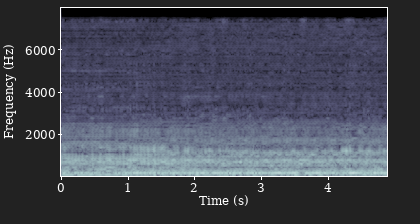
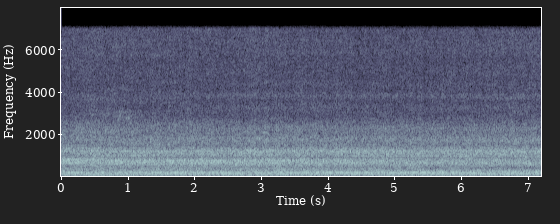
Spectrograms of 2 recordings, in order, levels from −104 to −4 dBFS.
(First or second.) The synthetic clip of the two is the first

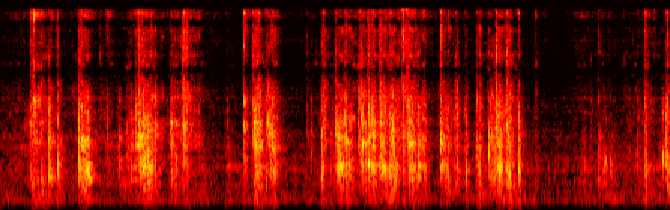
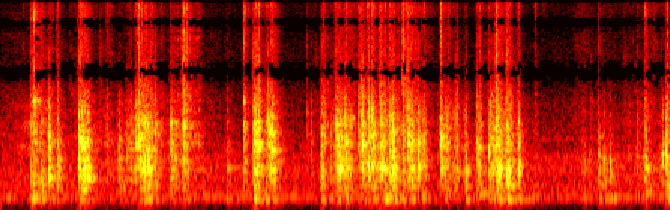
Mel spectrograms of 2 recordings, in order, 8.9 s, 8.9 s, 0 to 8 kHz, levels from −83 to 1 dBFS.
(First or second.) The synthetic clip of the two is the first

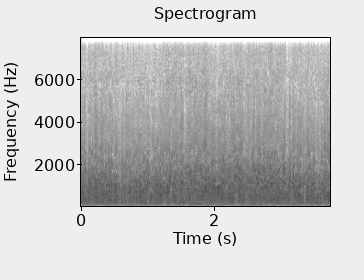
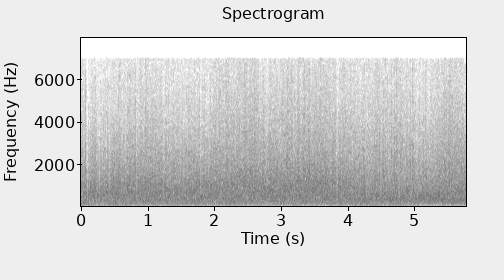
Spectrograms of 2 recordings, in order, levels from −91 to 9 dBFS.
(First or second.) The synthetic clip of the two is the first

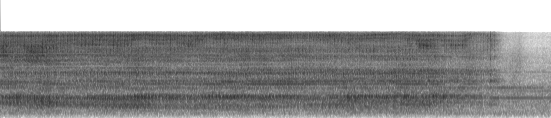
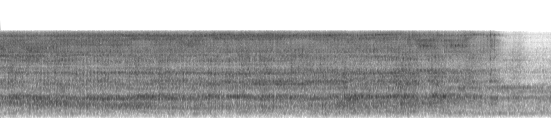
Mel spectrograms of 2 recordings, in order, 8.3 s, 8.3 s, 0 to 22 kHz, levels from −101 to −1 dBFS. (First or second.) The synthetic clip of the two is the second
